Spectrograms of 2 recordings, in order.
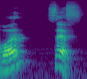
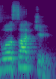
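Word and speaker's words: Versace: तो अगर ये वर्सेस नहीं है तो इसे आप क्या पढ़ेंगे, वर्सेस पढ़ेंगे नॉर्मली, लेकिन द ब्रांड सेज इट्स वर्साचे। इसको प्रोनाउंस करता है ब्रांड अपने से वर्साचे।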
